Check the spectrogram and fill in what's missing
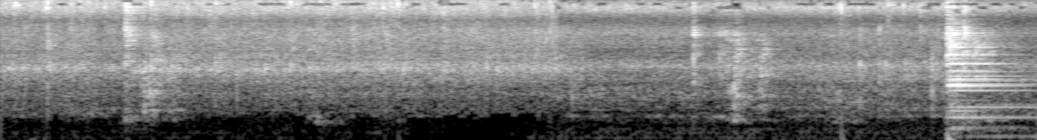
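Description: Onions and garlic fry in a hot wok, a steady close sizzle with occasional clinks and scrapes of stirring, ending in a brief louder clatter.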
